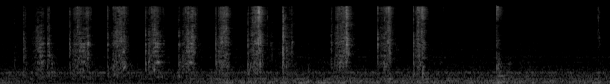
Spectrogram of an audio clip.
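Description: Sandpaper rubbed by hand over the bolt holes of the printer's aluminium gantry to deburr them. A quick run of about a dozen short scratchy strokes, stopping about four seconds in.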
